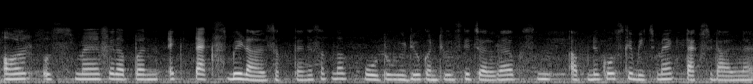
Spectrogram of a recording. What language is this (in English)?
Hindi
